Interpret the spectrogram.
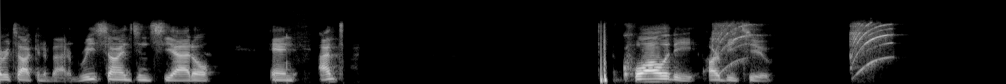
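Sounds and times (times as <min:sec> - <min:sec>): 
speech: 0:00.0 - 0:03.6, 0:06.2 - 0:07.8, 0:08.5 - 0:08.7
fire alarm electronic tone sweeping upward in pitch: 0:07.1 - 0:07.6, 0:08.5 - 0:09.1.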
